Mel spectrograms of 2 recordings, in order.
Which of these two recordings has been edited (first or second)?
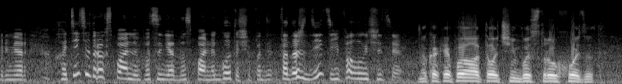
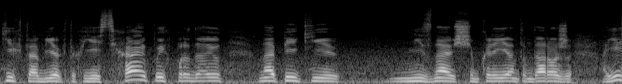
first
